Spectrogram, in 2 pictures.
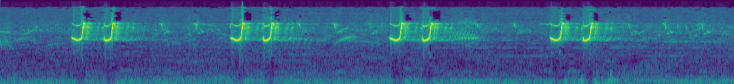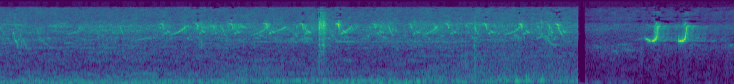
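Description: A rain quail gives sharp, high double notes, 'whit-whit', repeated about every second, followed by softer chirping over a low background rumble.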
